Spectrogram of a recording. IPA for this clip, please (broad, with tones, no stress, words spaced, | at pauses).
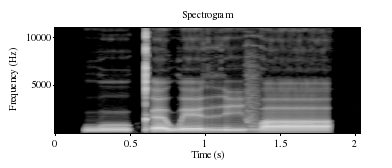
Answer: wuː˨kʼɛ˨we˨ ri˨vaː˨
